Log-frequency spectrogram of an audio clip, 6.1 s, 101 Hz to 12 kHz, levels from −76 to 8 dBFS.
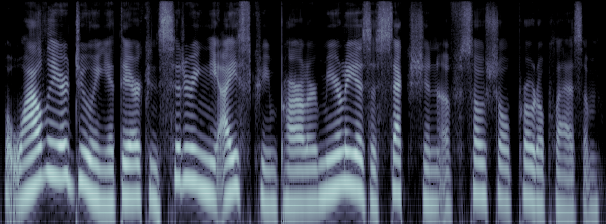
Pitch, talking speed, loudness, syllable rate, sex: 190 Hz, 200 wpm, -18 LUFS, 5.7 syllables/s, female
